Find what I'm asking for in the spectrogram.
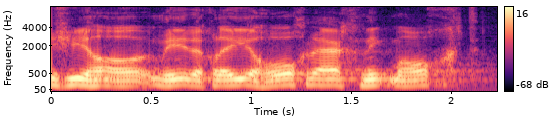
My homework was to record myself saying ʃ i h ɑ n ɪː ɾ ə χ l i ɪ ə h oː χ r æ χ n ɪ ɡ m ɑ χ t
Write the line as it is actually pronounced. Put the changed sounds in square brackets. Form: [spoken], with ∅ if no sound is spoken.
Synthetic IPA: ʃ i h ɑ [m] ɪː ɾ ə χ l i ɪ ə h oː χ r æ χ n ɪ [k] m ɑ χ t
